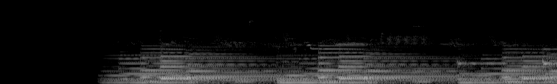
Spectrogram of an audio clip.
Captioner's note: gentle music; birds chirping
